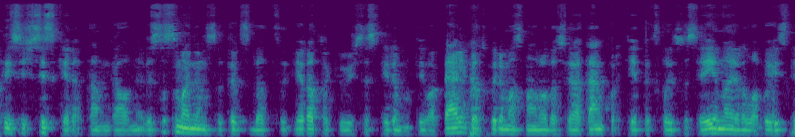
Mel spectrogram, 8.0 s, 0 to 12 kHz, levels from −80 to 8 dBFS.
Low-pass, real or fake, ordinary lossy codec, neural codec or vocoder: 10.8 kHz; real; AAC, 32 kbps; none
